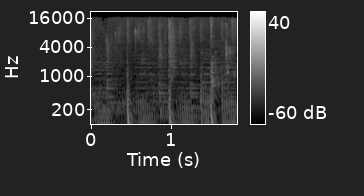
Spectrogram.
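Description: Someone drinks water in hot weather of 31 °C: three steady gulps about half a second apart, each a soft, low swallowing thump with a wet squish, and no talking.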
